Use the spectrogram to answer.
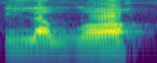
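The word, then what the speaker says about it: إلا الله: রাহমাতুল্লাহ সঠিক তো পরেরটাই যেহেতু লামে আল্লাহর আগে যদি জবর বা পেশ হয় তাহলে লামে আল্লাহ মোটা করে পুর করে পড়তে হয় ইল্লাল্লাহ এটাই হলো সঠিক উচ্চারণ মানে এক কথায় ব্যাকরণগত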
